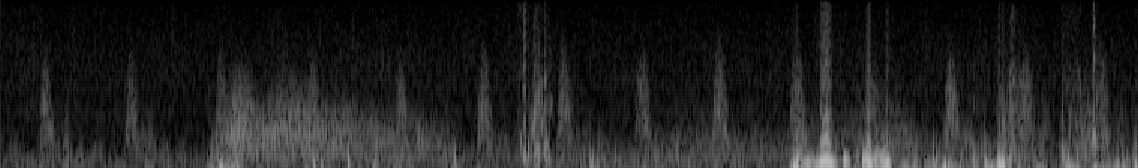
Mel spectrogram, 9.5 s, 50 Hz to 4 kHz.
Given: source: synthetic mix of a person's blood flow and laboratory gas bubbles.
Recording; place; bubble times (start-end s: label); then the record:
Doppler ultrasound of blood flow; subclavian vein
4.30-4.61 s: bubbles
8.33-8.56 s: bubbles
8.83-9.18 s: bubbles
9.45-9.49 s: bubbles
From the record:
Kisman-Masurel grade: 221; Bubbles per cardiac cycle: several, 3 to 8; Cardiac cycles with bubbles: 10 to 50%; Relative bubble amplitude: barely perceptible (0.100 to 0.250); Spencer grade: 2 (many but less than half of the cardiac periods contain bubble signals, singularly or in groups); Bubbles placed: anywhere in the cardiac cycle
